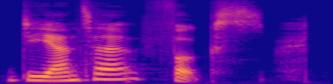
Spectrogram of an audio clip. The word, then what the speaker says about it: Diante Fuchs: My name is Diante Fuchs.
